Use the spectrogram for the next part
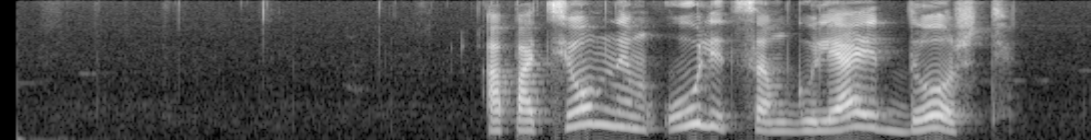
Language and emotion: Russian, positive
